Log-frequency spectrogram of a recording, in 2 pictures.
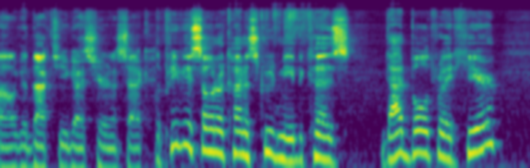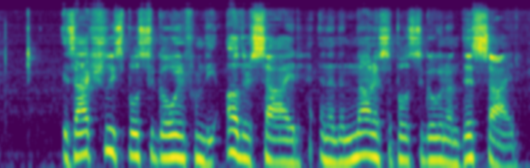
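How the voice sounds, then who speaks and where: A man vlogging casually while he works on a motorbike indoors, talking with a relaxed manner and thinking aloud with fillers. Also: fairly high pitch. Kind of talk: casual commentary while working. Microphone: camera mic, handheld then set down.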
